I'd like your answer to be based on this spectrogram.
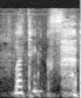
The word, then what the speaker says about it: Latinx: Which reminds me kind of like Tinkerbell, but that's fine. – Yeah. Yeah. – No, that's how I'll remember to pronounce it that way. With a little like Tinkerbell. Latinx.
